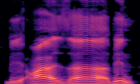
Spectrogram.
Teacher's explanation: জা বিন যাওয়ার পাশে খালি আলিফ এক আলিফ টেনে পড়বেন এবং আইনটিকে মোটা করে গলা চিপে পড়বেন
